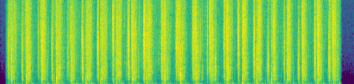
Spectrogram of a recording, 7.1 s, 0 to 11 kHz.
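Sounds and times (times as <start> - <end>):
running footsteps on an outdoor beach: 0.1 - 6.8.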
